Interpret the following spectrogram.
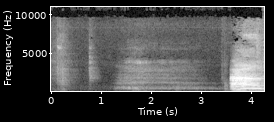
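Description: A faint, soft breath, a long exhale lasting about two seconds, picked up close by a clip-on microphone. A woman's voice starts speaking loudly near the end.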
